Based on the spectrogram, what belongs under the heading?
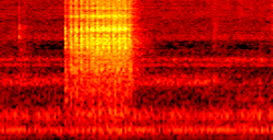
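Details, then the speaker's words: Salzburg Amadea grain mill, empty, motor running: steady motor hum then harsh half-second scraping rasp as stones touch with knob turned toward fine; must be avoided, turn immediately toward coarse. "you turn the knob fine and then you hear the stones touching okay grinding the stones against each other must be avoided at all costs as soon as you hear this sound you must immediately turn in the course direction"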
